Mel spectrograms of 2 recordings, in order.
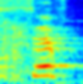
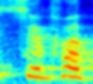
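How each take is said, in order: First: The f and t are said together without a vowel. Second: A short vowel is said between the f and t. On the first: The speaker calls it wrong. "ये सिफ्त नहीं" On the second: The speaker calls it right. "सिफत है"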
